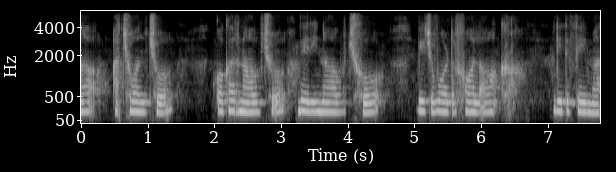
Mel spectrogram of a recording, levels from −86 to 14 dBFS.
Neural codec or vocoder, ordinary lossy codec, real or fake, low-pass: codec, 16 kHz, 4.8 kbps, FACodec; none; fake; 5.4 kHz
